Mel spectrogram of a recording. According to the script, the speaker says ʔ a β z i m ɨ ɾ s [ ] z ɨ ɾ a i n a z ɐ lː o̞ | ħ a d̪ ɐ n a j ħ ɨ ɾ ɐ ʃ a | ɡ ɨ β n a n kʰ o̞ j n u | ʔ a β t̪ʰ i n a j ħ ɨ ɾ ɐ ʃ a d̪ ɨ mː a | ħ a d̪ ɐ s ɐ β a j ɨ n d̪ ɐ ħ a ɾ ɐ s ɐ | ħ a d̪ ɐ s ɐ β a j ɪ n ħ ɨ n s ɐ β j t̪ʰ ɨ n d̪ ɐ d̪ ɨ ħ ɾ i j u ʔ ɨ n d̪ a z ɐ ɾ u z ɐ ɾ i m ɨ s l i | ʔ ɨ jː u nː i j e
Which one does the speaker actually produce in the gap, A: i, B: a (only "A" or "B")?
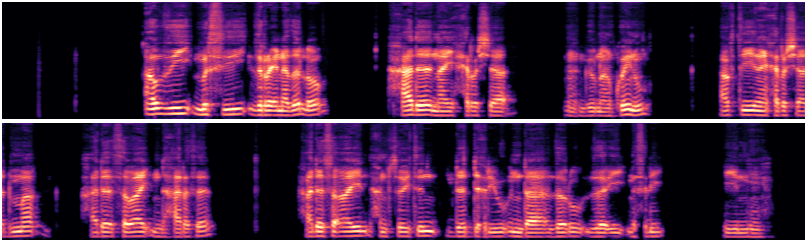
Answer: A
